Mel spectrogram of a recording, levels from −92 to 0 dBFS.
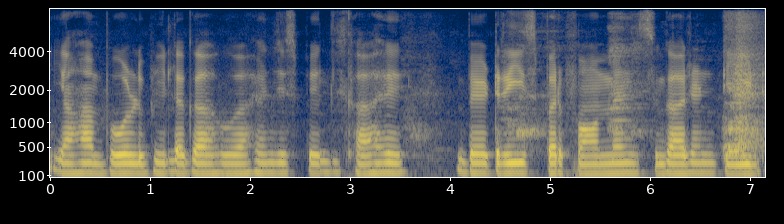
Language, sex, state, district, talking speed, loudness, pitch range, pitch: Hindi, male, Uttar Pradesh, Lalitpur, 115 wpm, -17 LUFS, 125-130 Hz, 130 Hz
